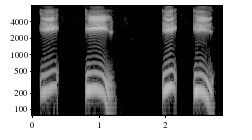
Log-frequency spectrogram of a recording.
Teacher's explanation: अगर आप बोलेंगे ई, ई, ई, तो जीभ जो है वो ऊपर सट रही है, तो इसे बोलेंगे तालु, इसका उच्चारण स्थान तालु हो गया।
